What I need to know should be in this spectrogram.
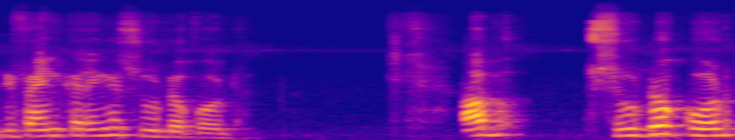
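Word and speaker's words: pseudocode: अब सूडो code pronounce as ए सूडो code, ठीक है, is another way of representing an algorithm.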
